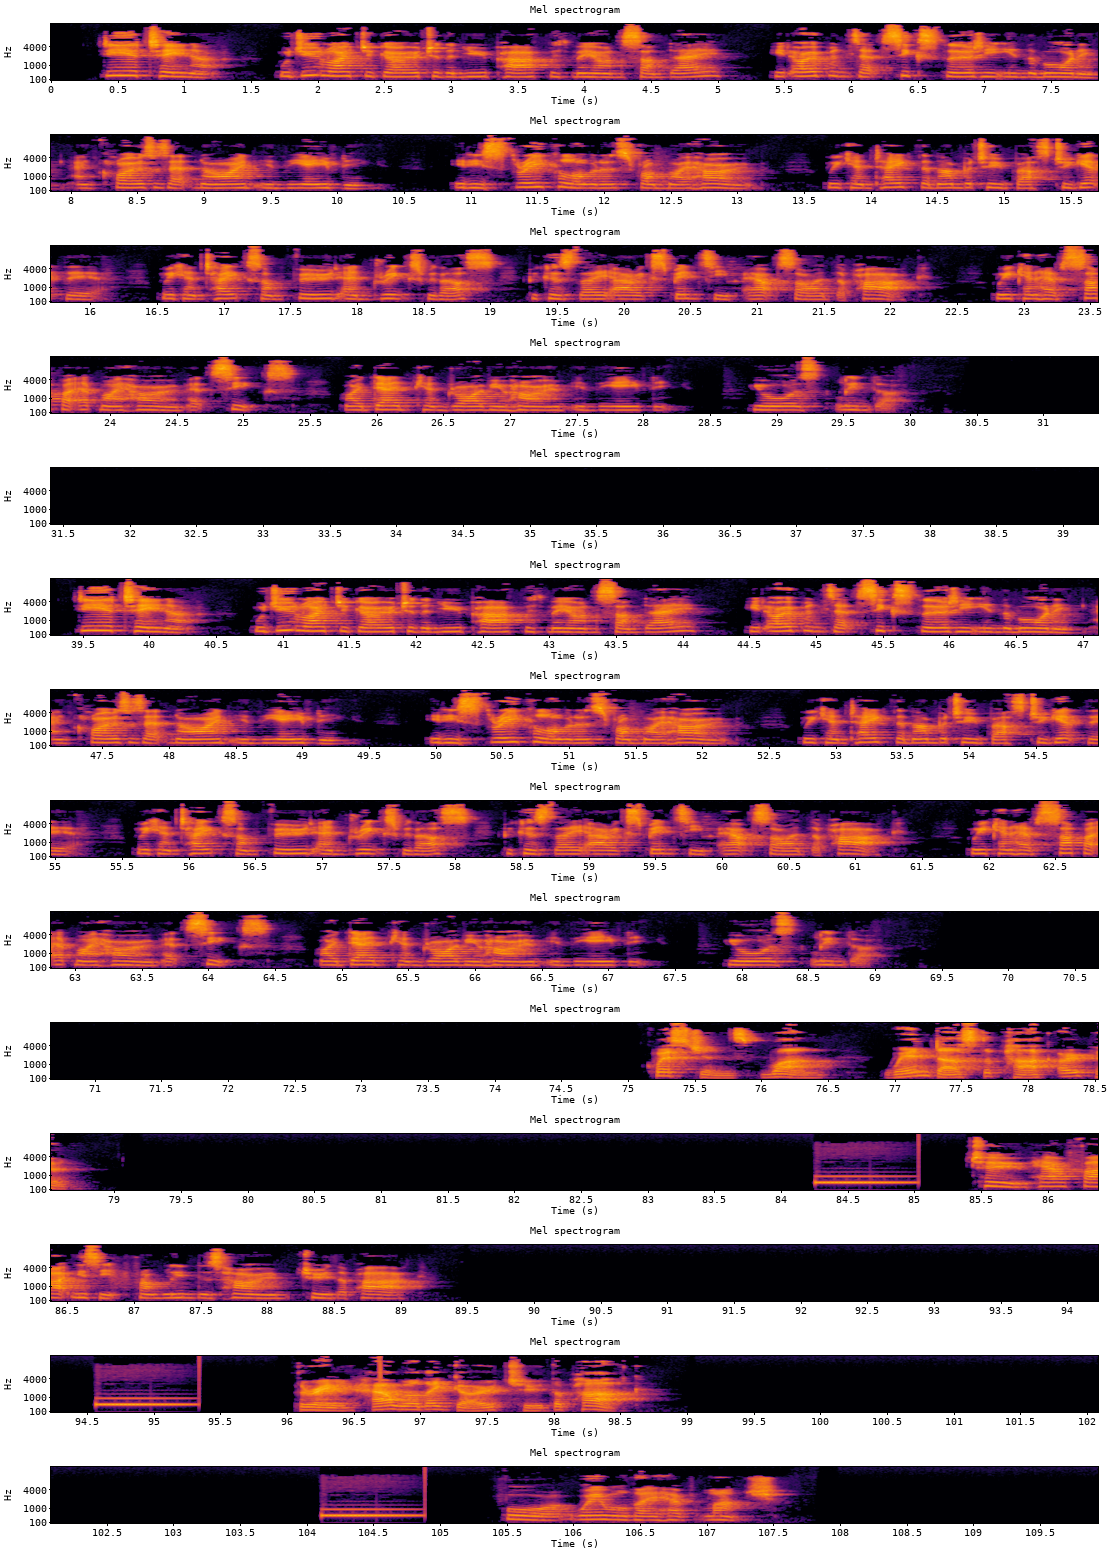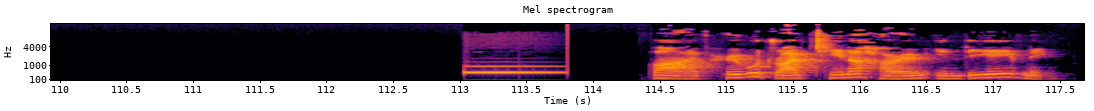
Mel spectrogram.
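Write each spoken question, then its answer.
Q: When does the park open?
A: At 6:30 in the morning

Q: How far is it from Linda's home to the park?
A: 3 kilometers

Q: How will they go to the park?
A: By the number 2 bus

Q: Who will drive Tina home in the evening?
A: Linda's dad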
